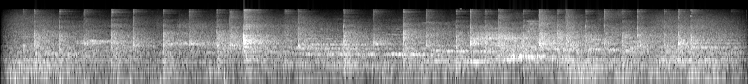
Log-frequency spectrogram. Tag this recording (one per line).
map
sound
